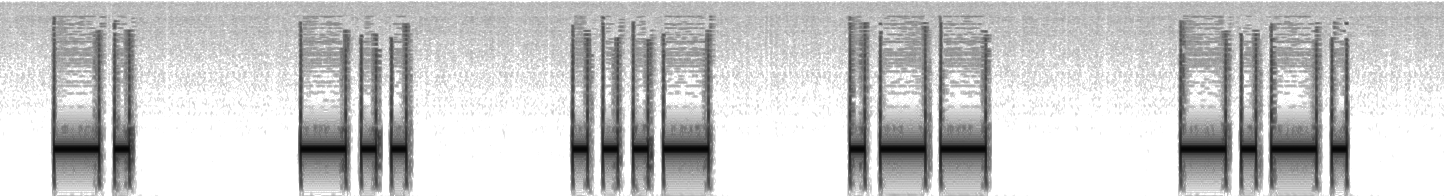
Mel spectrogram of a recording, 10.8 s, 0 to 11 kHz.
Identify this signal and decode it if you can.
Morse code, heard as a keyed tone, about 10 wpm, spaced as for 5 wpm, 800 Hz. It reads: NDVWC
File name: LEZIONI / 5 LBVC / 5 LBVC ws 10wpm 3733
